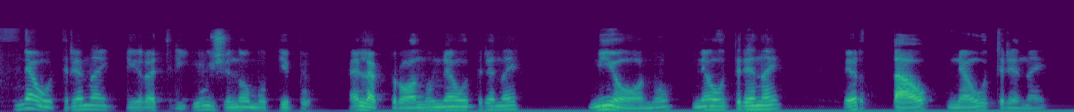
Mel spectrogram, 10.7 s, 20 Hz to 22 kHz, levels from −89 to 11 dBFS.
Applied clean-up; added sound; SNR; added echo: neural mask model DeepFilterNet 3.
